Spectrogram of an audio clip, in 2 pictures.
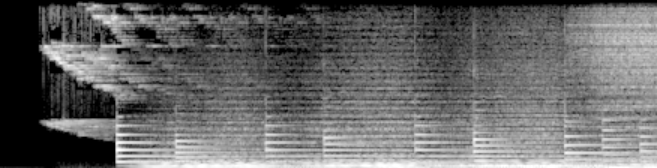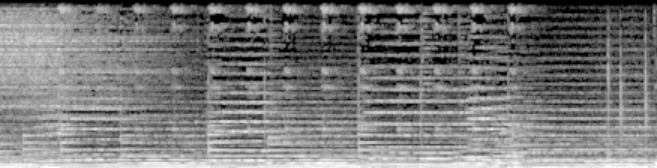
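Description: A loud, upbeat festive song intro with bright chiming bells ringing over a full band accompaniment and a steady rhythm, played without any voices.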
